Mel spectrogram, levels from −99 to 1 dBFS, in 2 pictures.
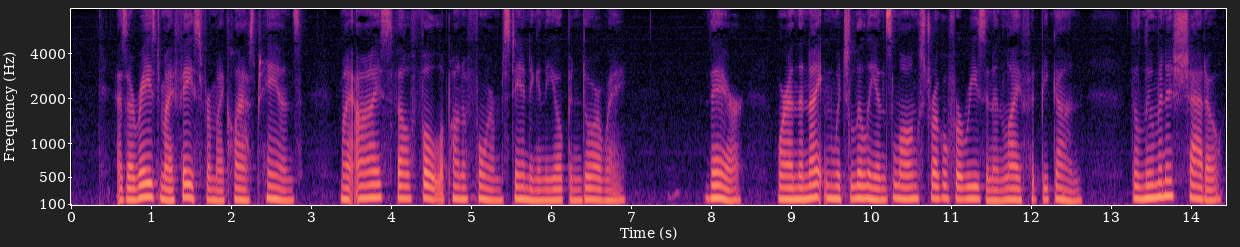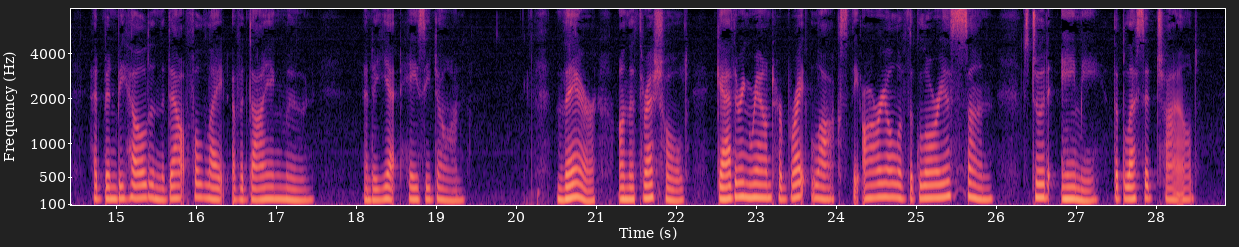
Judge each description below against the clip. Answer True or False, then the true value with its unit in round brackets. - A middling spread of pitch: False (2.3 semitones)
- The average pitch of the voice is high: False (175 Hz)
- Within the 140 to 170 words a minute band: True (160 wpm)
